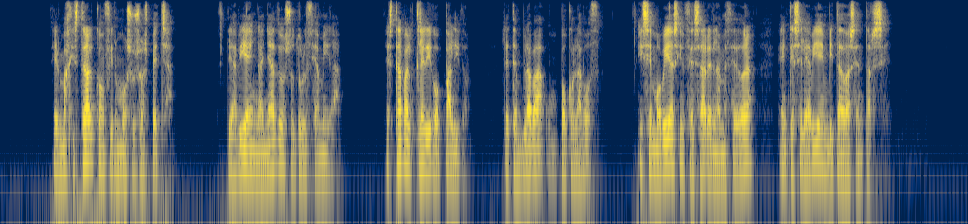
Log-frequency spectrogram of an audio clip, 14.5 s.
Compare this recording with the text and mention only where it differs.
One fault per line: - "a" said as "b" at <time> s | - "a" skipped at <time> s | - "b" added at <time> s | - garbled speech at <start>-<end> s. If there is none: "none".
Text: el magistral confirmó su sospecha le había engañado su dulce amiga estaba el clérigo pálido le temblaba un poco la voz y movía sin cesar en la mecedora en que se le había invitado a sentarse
- "se" added at 9.7 s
